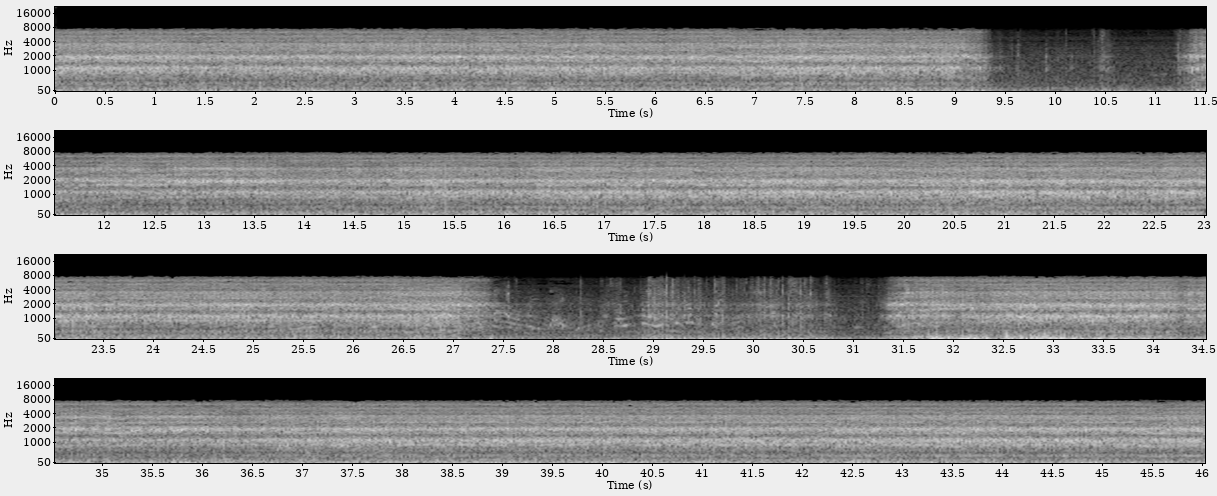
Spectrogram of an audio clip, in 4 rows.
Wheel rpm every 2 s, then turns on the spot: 230, 230, 230, 230, 150, 40, 220, 230, 220, 230, 230, 230, 230, 150, 10, 60, 230, 230, 230, 230, 230, 230, 230.
28-30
